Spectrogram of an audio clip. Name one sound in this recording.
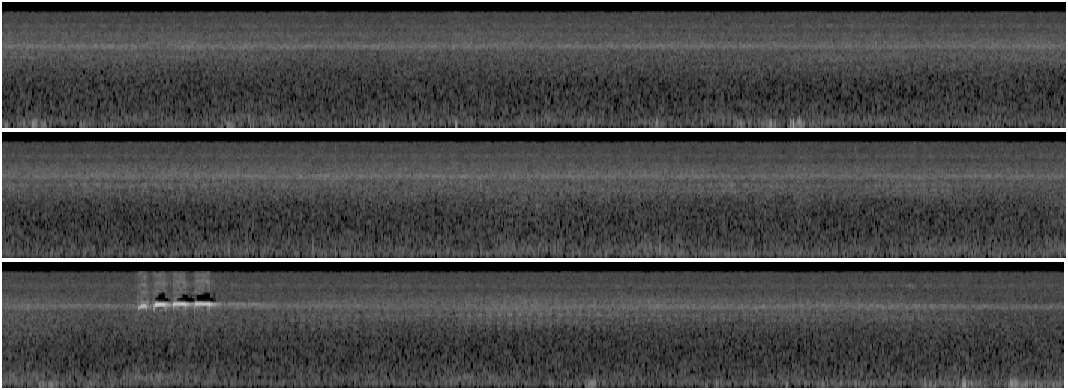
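A light breeze brushes softly against the microphone outdoors.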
